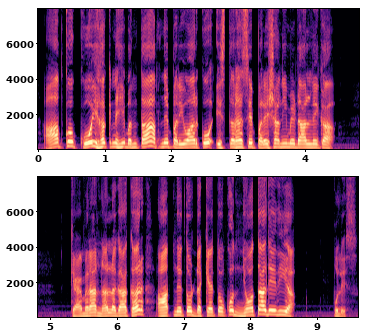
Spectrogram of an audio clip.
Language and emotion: Hindi, angry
